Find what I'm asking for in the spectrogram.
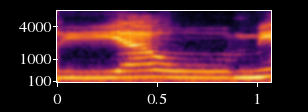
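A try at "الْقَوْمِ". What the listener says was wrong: Qaumil. Yaumil dari mana ianya? Qaumil. Qaumil. Jangan yaumil. Qaumil.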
